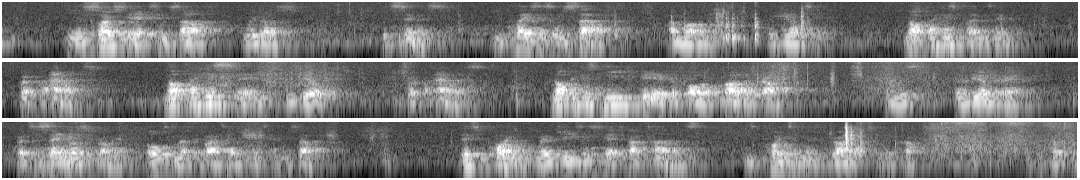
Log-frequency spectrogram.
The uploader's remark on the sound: Due to technical problems, the first part of this sermon was not recorded and the quality of this recording is poor.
